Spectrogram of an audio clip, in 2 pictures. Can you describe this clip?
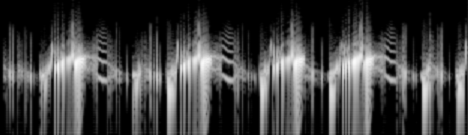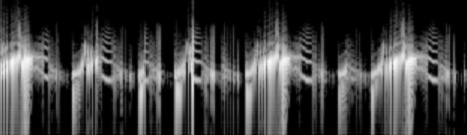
One in a series from a very strange and wonderful patch I created with my Nord Modular. This one is weird and squidgy and almost rhythmic, but not totally on his feet.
